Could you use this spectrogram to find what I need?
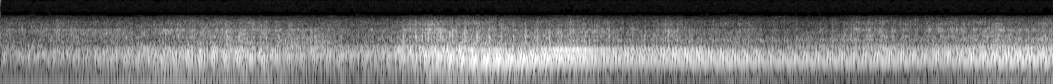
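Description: Airplane engine in flight, a steady low drone that swells louder for about a second midway and then eases back to a slightly lower, even level as it throttles down.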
